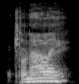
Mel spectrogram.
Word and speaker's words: Tonale: Tonale.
